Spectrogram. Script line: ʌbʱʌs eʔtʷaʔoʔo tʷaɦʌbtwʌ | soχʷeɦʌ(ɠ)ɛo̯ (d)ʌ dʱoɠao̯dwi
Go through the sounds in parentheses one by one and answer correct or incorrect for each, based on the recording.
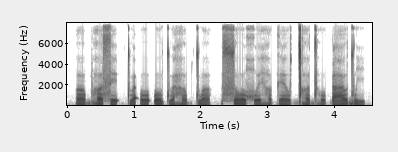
incorrect, incorrect

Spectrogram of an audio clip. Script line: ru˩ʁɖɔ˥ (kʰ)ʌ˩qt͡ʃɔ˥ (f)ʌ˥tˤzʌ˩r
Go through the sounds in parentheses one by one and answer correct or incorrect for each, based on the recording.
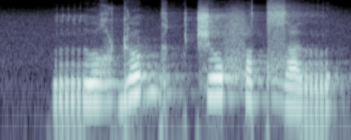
incorrect, correct

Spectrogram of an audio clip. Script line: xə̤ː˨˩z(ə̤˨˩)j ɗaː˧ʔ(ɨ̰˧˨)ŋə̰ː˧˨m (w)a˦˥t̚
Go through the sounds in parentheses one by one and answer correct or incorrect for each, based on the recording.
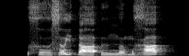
incorrect, incorrect, incorrect

